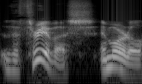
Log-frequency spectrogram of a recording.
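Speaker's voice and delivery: sarcastic, insincere. Agreeing with another speaker about shared immortality: sarcastic tone. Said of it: "you sound sarcastic when you said that".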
